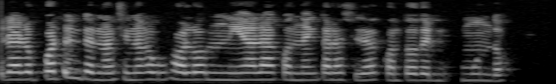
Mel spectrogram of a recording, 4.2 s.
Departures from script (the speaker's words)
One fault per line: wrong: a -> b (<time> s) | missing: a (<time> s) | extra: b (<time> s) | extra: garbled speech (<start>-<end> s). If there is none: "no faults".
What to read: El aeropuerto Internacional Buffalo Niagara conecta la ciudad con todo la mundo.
wrong: la -> el (3.2 s)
